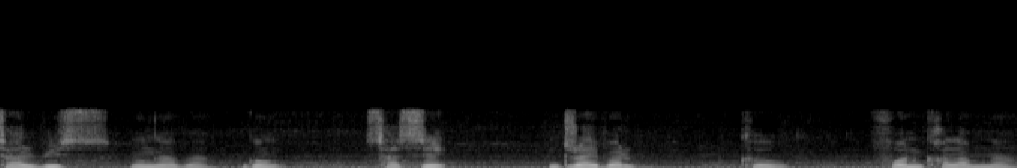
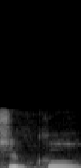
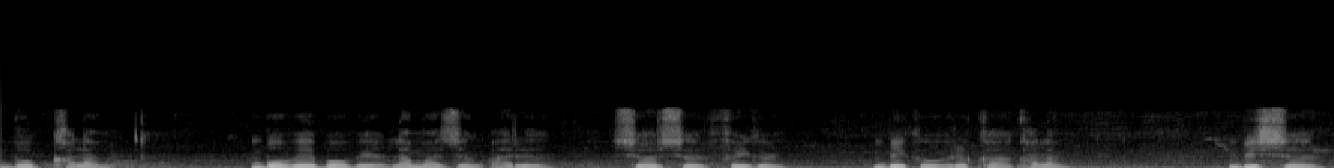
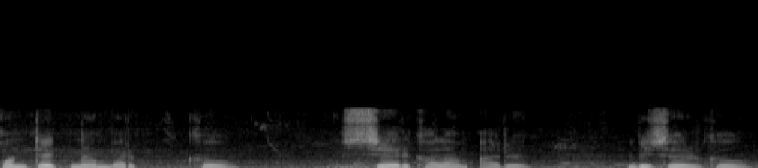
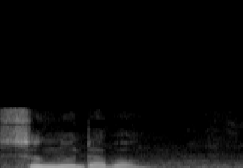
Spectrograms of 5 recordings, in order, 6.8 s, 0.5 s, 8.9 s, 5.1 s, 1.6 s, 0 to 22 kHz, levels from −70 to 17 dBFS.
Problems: background sounds at intervals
